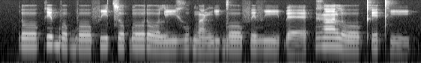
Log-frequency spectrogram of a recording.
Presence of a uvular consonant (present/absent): absent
